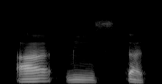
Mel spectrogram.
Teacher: en tat está recayendo la mayor intensidad. Entonces, la sílaba tat es la sílaba tónica.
